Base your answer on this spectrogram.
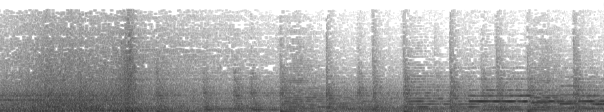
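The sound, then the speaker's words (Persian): A reconnaissance boat pulls away across the water, its engine a steady low drone with a faint wash of water and scattered light clicks, quiet and continuous throughout. “جابر با سمایی برمیگرده و قایق شناسایی هم از محل فاصله میگیره.”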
